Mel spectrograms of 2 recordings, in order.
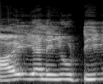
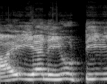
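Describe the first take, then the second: Both takes have the same delivery.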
